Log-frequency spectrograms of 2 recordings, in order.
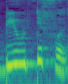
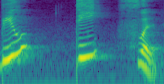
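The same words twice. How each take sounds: First: Said in the usual way. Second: Beautiful drawn out slowly, high and loud; drawn-out demo. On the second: Shown as a demonstration. Teacher to children, stretching the word slowly. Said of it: "B E A U".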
